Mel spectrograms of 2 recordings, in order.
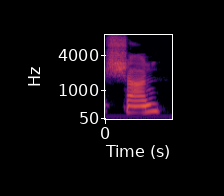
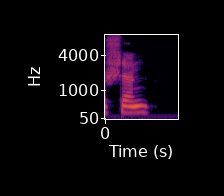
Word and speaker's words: Xian: Pretty much Sean or Shen. Depending on... – I'm just like, it's an X, and I feel like I'm gonna pronounce it wrong, because there's an X. – Just thinking, like... – It's spelled X-I-A-N.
